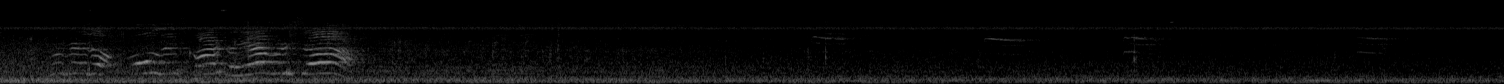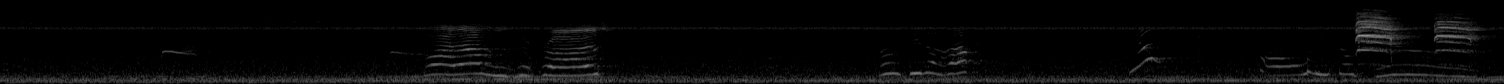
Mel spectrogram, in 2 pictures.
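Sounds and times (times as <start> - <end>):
faint bird chirps: 9.8 - 10.6, 11.2 - 11.8, 13.6 - 14.2, 27.7 - 30.0.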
